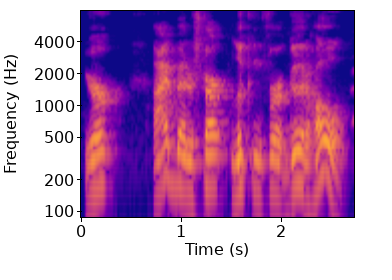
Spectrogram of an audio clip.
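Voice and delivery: loud, high croaky frog; a frog croaking about finding a hole; second croaking frog. Acted. Second frog answers, loud and croaky. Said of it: "croaked the second frog".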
